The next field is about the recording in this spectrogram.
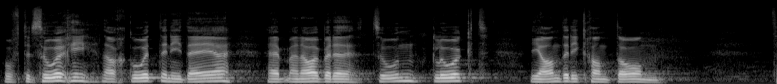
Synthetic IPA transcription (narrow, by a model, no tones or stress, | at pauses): ufd̥əɾsuəχinɑχɡ̥uətənideːəhɛtmənɔʏbəɾət͡suːnkluəkt | iɑndəɾikʰɑnt̪oːn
